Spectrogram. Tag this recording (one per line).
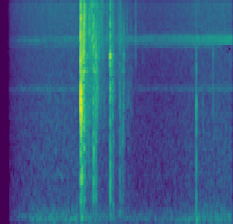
earth
field-recording
rock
